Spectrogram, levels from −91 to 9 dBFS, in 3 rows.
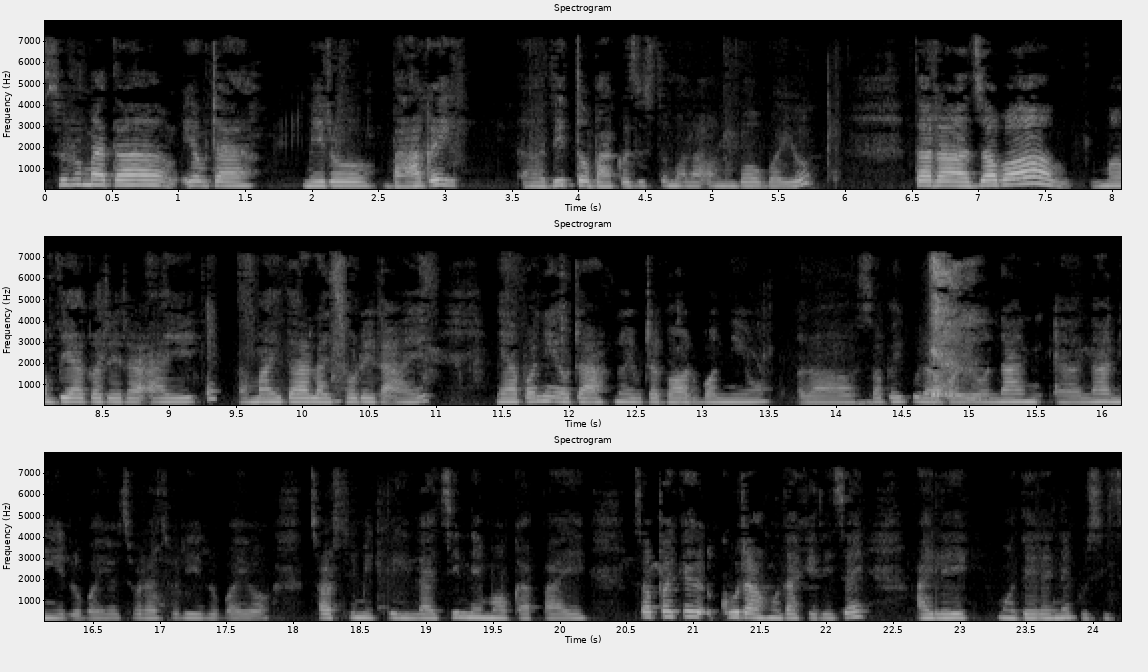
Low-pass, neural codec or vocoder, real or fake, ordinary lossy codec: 7.2 kHz; none; real; MP3, 32 kbps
